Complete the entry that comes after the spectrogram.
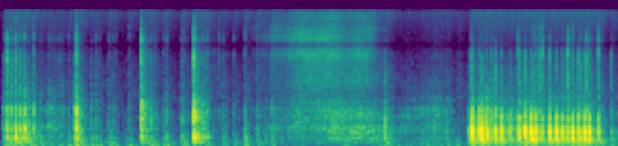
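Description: Fingernails tap rapidly on a large, solid, flat wooden tabletop, some taps close to the microphone. Dry, short clicks and light scratchy scrapes come in uneven bursts, with a soft hiss in the middle before a dense, louder flurry of tapping at the end.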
